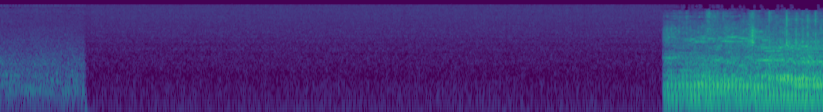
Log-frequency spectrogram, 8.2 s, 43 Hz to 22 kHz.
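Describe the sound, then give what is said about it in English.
A brief low rumble, then a long near-silent stretch, before heavy dawn rain suddenly bursts in as a loud, dense hiss that continues steadily to the end; a cold early morning, a few minutes past 3 a.m., at the gates of the Electoral Commission office in Asokore Mampong, Ashanti region. “It's a few minutes past 3 a.m., a little cold as the dawn light rains get heavier.”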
